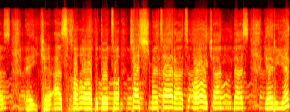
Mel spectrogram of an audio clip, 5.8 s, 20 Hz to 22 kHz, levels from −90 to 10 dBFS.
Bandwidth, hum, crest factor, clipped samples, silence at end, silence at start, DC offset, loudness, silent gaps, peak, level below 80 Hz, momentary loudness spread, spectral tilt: 16.5 kHz; none; 8 dB; 1%; 0 s; 0 s; 0.6%; -8 LUFS; none; 0 dBFS; -36 dBFS; 6 LU; -4 dB/octave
